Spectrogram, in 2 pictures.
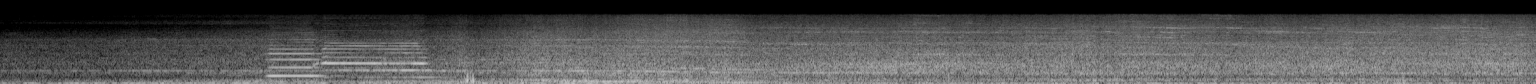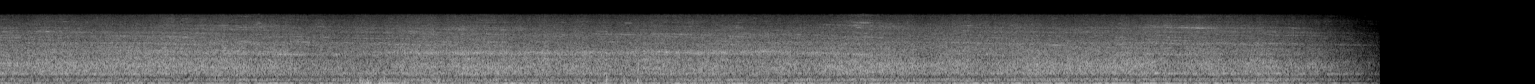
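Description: A Class 66 diesel locomotive hauling an intermodal container freight train sounds a two-tone horn, a higher note then a lower one, about three seconds in, then passes at speed. The loud pass of the locomotive gives way to a long, steady rumble and clatter of container wagons rolling by, which cuts off suddenly just before the end.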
